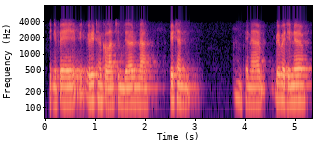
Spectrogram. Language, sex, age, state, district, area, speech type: Bodo, male, 18-30, Assam, Chirang, rural, conversation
